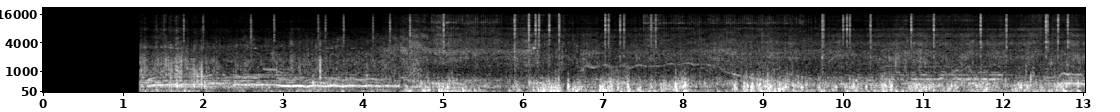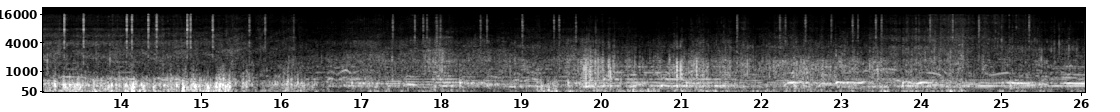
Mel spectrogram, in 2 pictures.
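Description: Background music with held and wavering notes, starting about a second in. From about five seconds to sixteen seconds, heavy wind rumble buffets the microphone during a bicycle ride on packed snow.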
